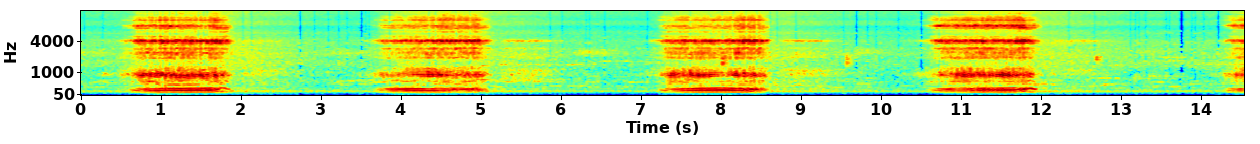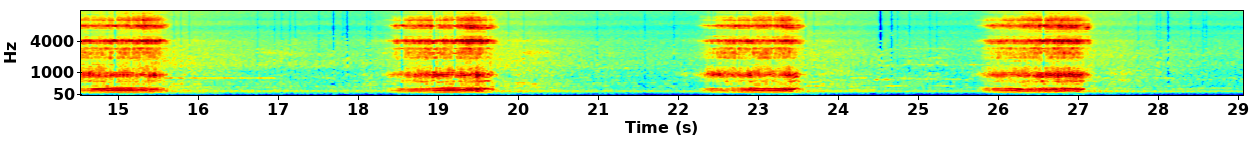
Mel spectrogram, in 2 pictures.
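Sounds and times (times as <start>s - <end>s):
girl snoring: 0.5s - 2.0s, 3.6s - 5.2s, 7.1s - 9.2s, 10.5s - 12.5s, 14.3s - 15.7s, 18.3s - 19.8s, 22.2s - 23.6s, 25.8s - 27.2s.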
